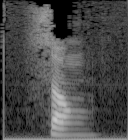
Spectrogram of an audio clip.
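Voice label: "song5", Teochew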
